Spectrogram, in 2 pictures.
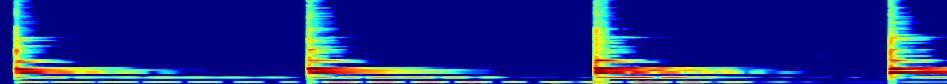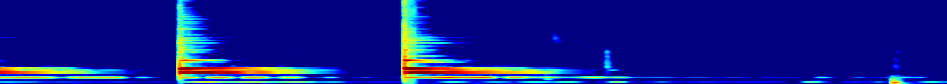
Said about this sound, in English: So this is my Tibetan bell. From Tibet.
